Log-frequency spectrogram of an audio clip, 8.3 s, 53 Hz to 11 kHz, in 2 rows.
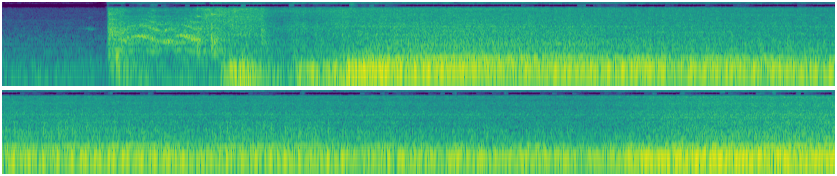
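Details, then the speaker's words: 1969 Camaro SS not started in six years, after tightening the intake manifold bolts: it starts and idles with a lumpy, uneven low beat that never settles; owner suspects a remaining vacuum leak and that the intake gasket may need resealing. "le starter donc je pense qu'il fonctionne un peu mieux maintenant que j'ai serré les boulons mais nous il y a toujours une sorte de fuite de vide"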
